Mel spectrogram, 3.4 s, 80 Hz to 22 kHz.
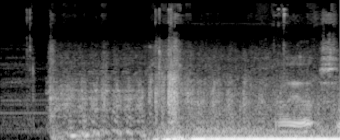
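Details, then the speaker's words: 2003 GMC Sierra Duramax diesel being rebuilt after an accident, first start: sluggish crank for about a second before it catches and settles to steady idle; slow start, owner suspects dying batteries, battery not charging because not connected. "slow start. I feel like the batteries are gonna die, so I don't want to keep it running."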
